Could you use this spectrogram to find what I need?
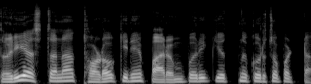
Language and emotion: Goan Konkani, neutral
